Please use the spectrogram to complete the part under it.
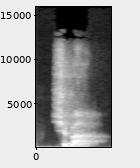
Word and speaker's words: Siobhan: Siobhan. – Yep. – Okay. – like Siobhan, like S-H-A-V, as in Victor, yeah. A-N.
